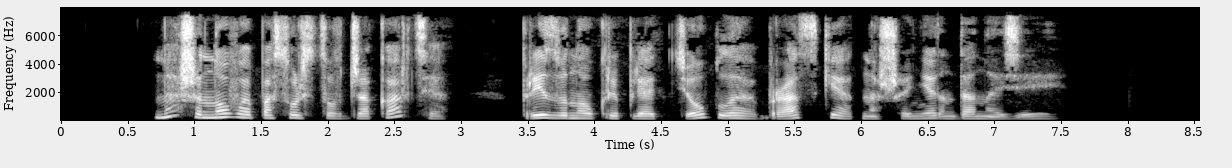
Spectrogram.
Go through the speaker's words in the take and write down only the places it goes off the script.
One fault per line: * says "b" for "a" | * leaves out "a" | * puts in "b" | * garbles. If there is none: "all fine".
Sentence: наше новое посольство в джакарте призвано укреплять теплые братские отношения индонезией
all fine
